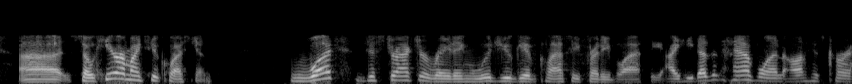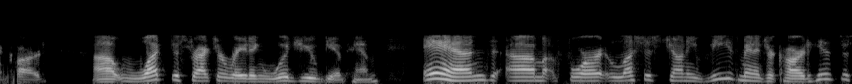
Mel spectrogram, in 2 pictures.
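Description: Speech coded throughout with the GSM full-rate codec, and the damage is plainly audible: the voice has the buzzy, gravelly roughness of a coder that rebuilds speech from a vocal-tract filter excited by a sparse, regular pulse train, and the sound fits the old 13 kbps full-rate mode. On a spectrogram everything stops at a hard ceiling near 4 kHz, and the harmonics look smeared and grainy instead of cleanly striated. Two bursts of GSM bit errors break through, where corrupted filter, pitch or gain values reached the decoder. The first, right after "are my two questions", is brief, at 2.46 s. The second, after "have one on his", runs from 8.47 to 8.75 s as squawking, gargling distortion, with sudden level jumps and bent, blotchy spectral bands across those frames.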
